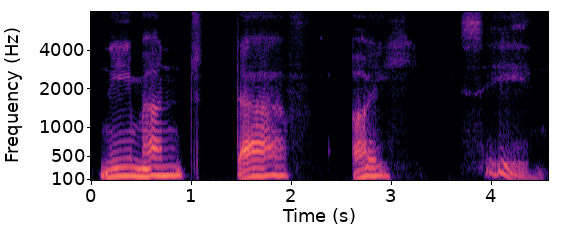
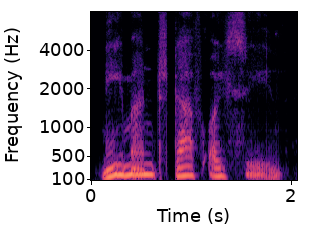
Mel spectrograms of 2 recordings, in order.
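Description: First: "Niemand - darf - euch - sehen" very slowly, word by word; emphatic warning. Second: Measured, serious caution; grave warning. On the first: Headmaster hammering home the rule, slow and emphatic. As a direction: separate every word with a weighty pause. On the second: Headmaster cautioning two pupils, grave and measured. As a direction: warn them soberly in one phrase. First warning, less drawn out. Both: A narrator's reading.

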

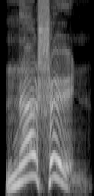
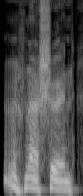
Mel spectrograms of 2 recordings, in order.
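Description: First: High, loud clipped approval; brisk sergeant. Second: Slow, dry hm then a sigh; mildly unimpressed old sergeant, drawn out; weary sergeant. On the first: Sergeant closing the matter, loud and brisk. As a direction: snap it out, done with it. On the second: Sergeant sizing up the recruits, dry and weary. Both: A narrator's reading.

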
